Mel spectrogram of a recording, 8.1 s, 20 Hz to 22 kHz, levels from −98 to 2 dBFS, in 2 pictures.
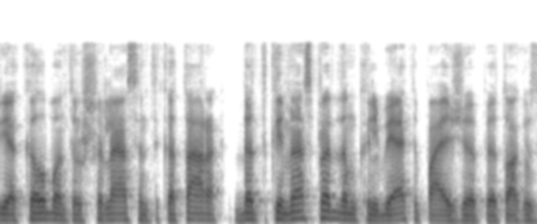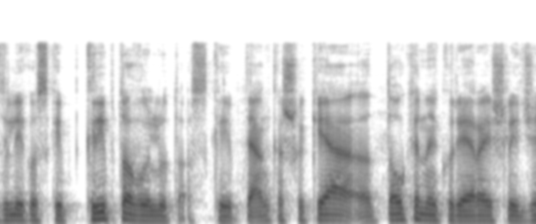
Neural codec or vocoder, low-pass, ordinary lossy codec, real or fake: none; 9.9 kHz; MP3, 96 kbps; real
